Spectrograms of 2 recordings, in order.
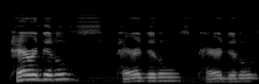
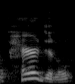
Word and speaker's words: paradiddle: So a paradiddle is a peculiar sounding word, but it's got 4 syllables. Paradiddle, paradiddle.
